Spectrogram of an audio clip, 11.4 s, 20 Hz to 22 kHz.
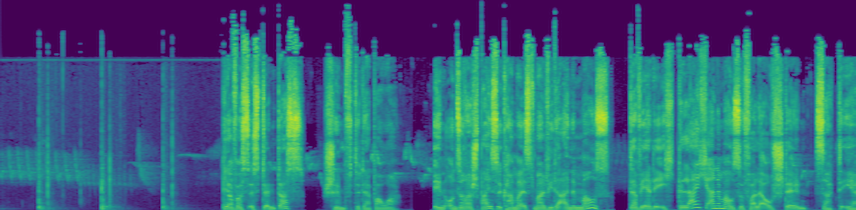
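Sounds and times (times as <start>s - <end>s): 
heavy thudding footsteps of a farmer approaching his pantry: 0.5s - 2.6s
speech: 3.0s - 11.3s.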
